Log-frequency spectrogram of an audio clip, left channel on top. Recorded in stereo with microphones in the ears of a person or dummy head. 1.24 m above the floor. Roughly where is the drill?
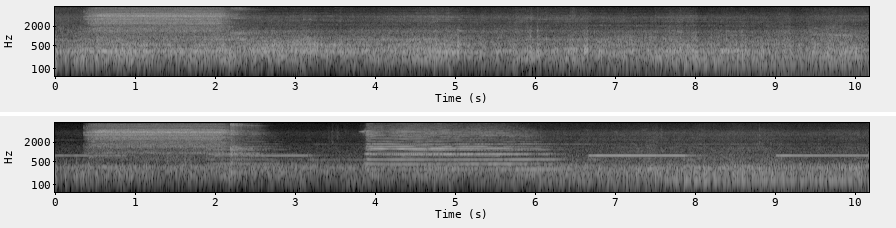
Centre.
